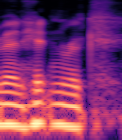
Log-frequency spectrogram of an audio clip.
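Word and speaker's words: Van Hentenryck: Even Kevin Van Hittenrick, that's how you pronounce his name.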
